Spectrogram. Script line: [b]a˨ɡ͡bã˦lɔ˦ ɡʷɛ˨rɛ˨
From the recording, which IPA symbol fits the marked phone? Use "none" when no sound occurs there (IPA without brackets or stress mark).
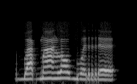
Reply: b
